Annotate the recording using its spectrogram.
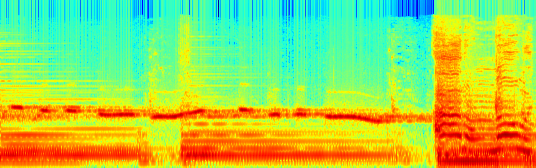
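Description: Music: a whistled melody over guitar chords. A singing voice comes in about three seconds in.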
